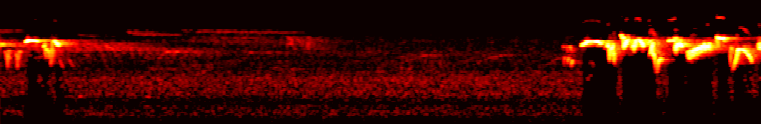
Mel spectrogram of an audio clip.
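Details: Grey wagtail (Motacilla cinerea) on the Tállara river at Xei, Noia: sharp high metallic calls, a brief burst at the start, then a rapid run of clipped notes after a four-second pause, over a faint hiss.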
